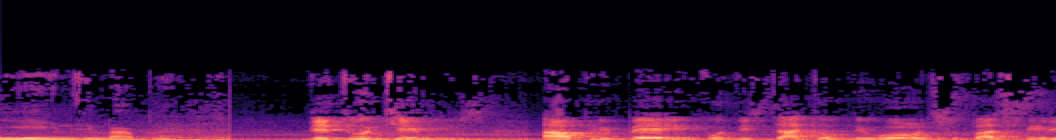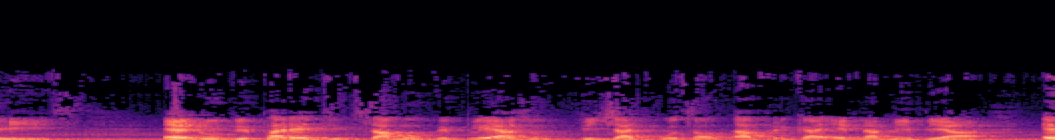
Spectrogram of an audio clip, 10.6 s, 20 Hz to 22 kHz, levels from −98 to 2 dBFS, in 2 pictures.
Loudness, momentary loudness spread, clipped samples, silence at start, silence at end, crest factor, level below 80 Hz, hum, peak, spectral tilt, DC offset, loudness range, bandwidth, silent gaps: -20 LUFS; 11 LU; under 0.1%; 0 s; 0 s; 18 dB; -32 dBFS; none; 0 dBFS; -7 dB/octave; under 0.1%; 3 LU; 11.5 kHz; none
